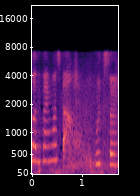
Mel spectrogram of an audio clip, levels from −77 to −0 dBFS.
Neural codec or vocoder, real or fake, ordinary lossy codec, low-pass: codec, 24 kHz, 0.9 kbps, WavTokenizer, large speech release; fake; none; 7.2 kHz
